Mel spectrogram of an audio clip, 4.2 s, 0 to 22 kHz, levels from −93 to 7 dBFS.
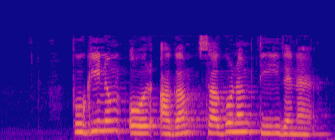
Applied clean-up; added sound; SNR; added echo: none; none; none; none.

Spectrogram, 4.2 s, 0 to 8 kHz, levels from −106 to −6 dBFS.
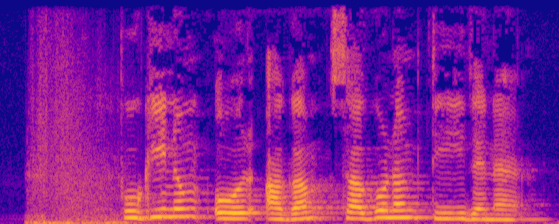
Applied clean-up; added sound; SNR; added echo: none; Boom; 18 dB; none.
